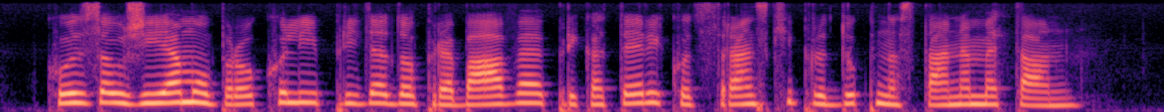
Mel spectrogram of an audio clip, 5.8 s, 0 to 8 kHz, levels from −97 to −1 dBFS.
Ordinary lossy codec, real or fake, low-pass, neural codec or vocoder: none; real; 7.2 kHz; none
